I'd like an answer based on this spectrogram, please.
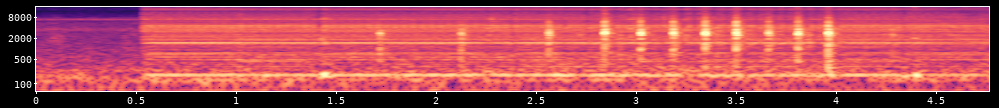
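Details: Sony PS2 Slim SCPH-70012 with a used laser swapped in from another console: drive spins to steady hum, then quick irregular clicks as laser keeps seeking; weak laser failing to read the disc.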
